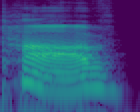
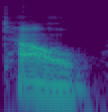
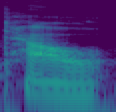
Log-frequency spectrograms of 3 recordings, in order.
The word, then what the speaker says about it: tau: I heard one fellow say tav, but I've heard more often that this diphthong is pronounced tau. Ow, ow, ow. So I'm going to go with tau on this one.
